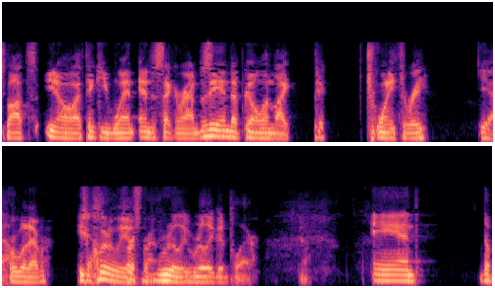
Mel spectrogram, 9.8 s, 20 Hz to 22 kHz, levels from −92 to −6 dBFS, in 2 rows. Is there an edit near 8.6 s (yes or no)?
no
